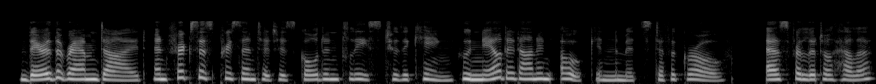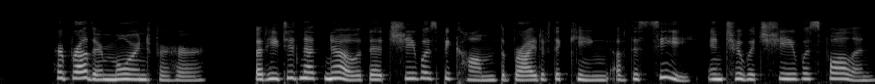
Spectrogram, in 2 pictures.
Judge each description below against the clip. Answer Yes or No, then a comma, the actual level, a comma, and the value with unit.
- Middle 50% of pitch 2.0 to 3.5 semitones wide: Yes, average, 3.0 semitones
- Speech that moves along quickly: No, average, 190 wpm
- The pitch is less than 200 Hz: No, high, 230 Hz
